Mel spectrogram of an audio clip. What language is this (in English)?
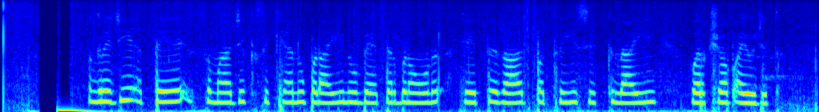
Punjabi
